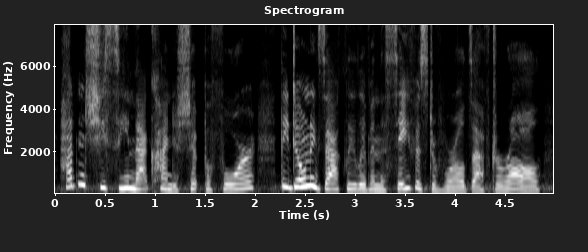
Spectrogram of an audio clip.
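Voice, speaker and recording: A woman's voice: on the high side, fairly quick. A woman narrator reading scripted, dramatic fiction for an audio drama.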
